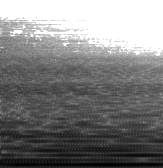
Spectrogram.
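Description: Background music: a single guitar chord held steadily.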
